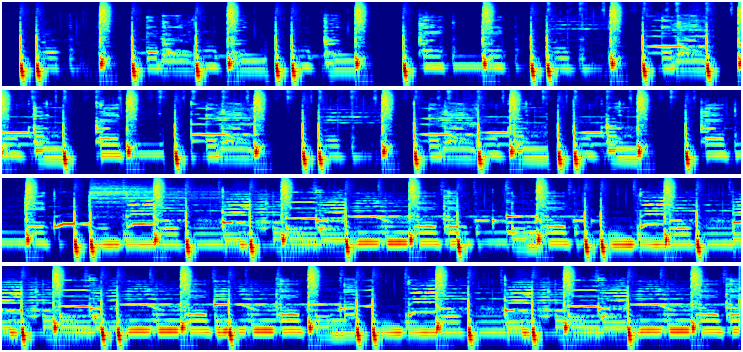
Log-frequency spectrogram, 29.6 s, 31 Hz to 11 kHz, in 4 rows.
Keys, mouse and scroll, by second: 1.4 shift+click, 2.7 s, 4.1 click, 6.2 Return, 8.0-9.7 click, 11.4 click, 19.5-20.5 click, 20.9 space, 25.2 space, 26.5-29.1 click.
